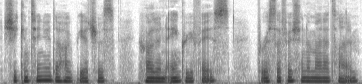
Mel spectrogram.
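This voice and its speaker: A man narrating an ASMR audiobook in a hushed, husky voice, close to the microphone. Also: lowish voice, flat delivery, fairly quick, dry recording. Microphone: close microphone, dry.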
